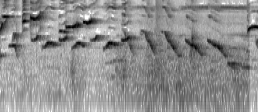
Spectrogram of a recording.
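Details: Caged black-throated laughingthrush, kept four months, singing a varied run of clear whistled notes: downward and upward slurs stepping between low and high pitches, dense and continuous, with a faint hiss behind.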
